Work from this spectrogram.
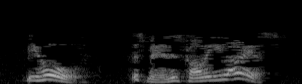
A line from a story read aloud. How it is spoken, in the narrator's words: with mingled curiosity and sarcasm, they exclaim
